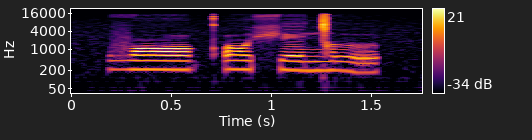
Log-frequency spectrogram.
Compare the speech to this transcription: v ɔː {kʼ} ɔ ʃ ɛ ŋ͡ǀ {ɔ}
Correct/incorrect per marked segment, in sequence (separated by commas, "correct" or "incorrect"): correct, incorrect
